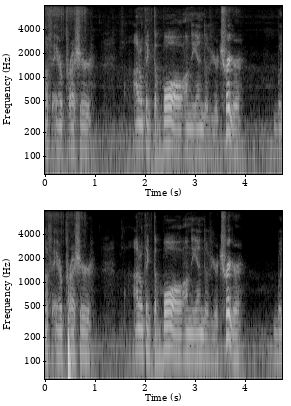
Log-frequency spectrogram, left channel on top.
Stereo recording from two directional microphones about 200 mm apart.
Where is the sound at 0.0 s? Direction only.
50° right (ahead or behind).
